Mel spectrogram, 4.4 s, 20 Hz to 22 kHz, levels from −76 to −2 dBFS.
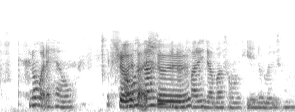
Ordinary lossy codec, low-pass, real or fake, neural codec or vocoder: none; 7.2 kHz; real; none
